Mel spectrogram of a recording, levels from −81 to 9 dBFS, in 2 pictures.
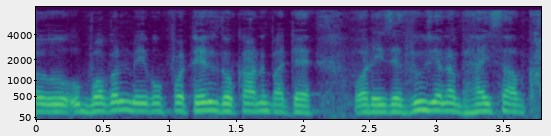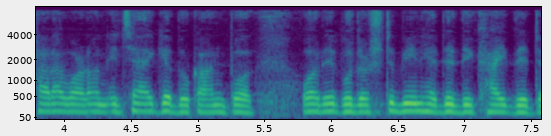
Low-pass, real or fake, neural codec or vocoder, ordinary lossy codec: none; fake; codec, 16 kHz, 1.1 kbps, Voila-Tokenizer; none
